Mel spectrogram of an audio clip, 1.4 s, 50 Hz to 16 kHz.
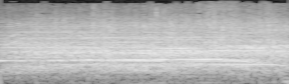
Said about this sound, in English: That wasn't very spontaneous. Sorry, you missed your opportunity. It was the first time. I'll tell them that 10 people clapped for him.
